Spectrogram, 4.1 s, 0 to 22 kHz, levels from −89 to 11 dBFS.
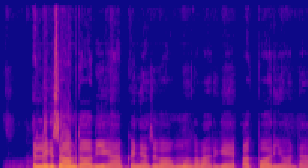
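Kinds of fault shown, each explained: Microphone overload: The input gain was likely set so high that the loudest peaks drove the converter past its ceiling, by about 4 dB, so their tops were sheared flat. From 0.57 to 0.94 s a few percent of the samples sit clipped at the converter's limit, and the speech takes on a harsh, crackling, buzzy edge on its strongest syllables, ending just before the words "bik ab kenya sikomuch".
Microphone volume stepped down: The call software likely reacted to that overload by cutting the microphone's input level in a single step of about 6 dB. At 1.02 s, right after the distorted stretch, both the speech and the background noise drop abruptly to a quieter level. This is a clean, sudden change rather than a smooth fade, and it arrives just before "bik ab kenya sikomuch".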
